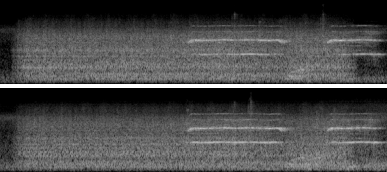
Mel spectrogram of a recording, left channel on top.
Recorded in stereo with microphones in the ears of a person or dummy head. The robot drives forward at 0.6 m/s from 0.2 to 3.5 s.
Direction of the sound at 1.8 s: 40° right (ahead or behind).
